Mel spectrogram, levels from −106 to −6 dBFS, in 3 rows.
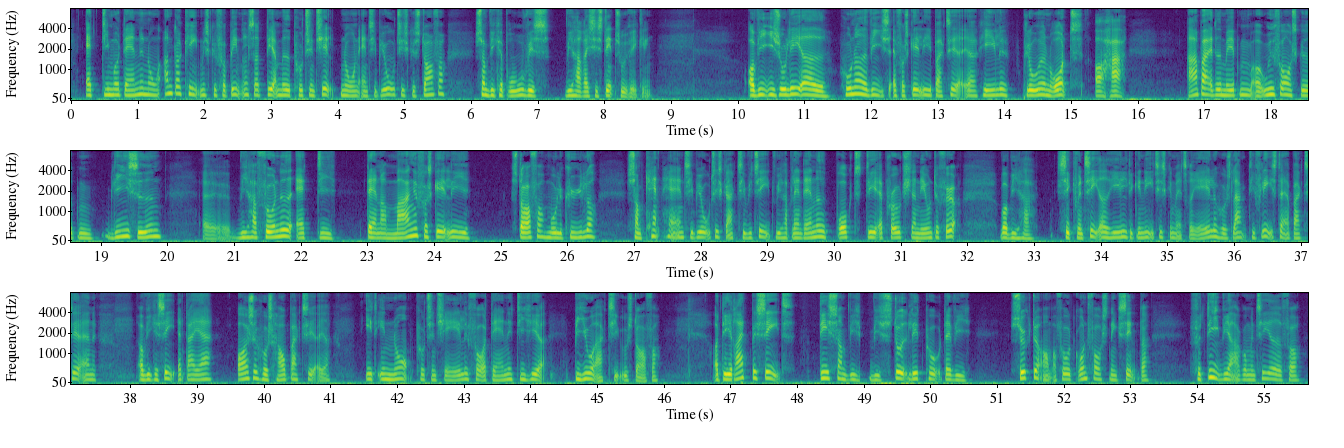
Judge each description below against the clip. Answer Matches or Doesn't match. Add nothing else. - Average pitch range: Matches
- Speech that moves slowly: Matches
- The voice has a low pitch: Doesn't match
